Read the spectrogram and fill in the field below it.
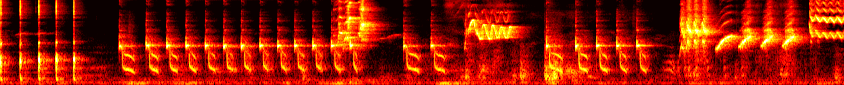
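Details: Starling kept as a beginner bird, singing a varied song: a quick run of descending slurred notes, then harsh buzzy bursts and high whistled upslurs, with sharp clicks at the start.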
